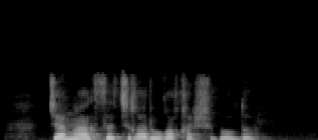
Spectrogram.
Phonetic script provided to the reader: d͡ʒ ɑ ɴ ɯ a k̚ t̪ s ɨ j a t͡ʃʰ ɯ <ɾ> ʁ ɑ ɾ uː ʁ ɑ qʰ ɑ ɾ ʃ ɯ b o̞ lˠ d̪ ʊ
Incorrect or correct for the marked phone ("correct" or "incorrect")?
incorrect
